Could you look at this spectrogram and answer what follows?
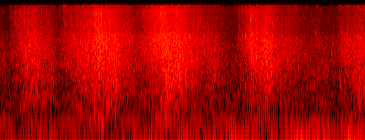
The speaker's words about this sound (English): The waves washing ashore look more like green latex paint than lake water.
